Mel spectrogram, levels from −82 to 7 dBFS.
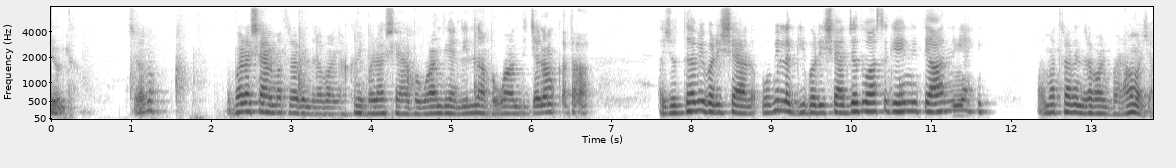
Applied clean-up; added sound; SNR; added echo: none; none; none; none.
